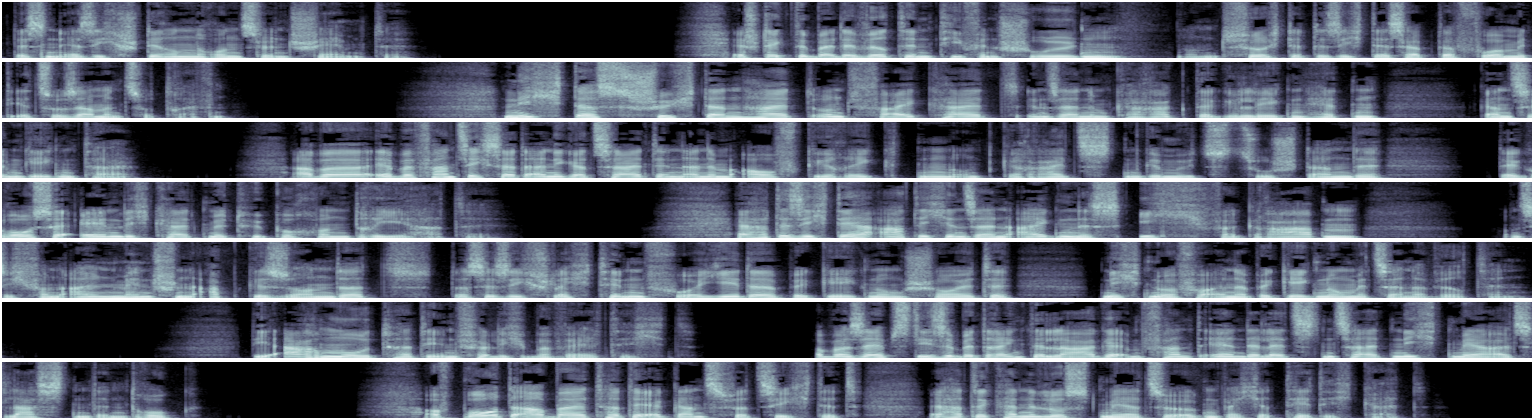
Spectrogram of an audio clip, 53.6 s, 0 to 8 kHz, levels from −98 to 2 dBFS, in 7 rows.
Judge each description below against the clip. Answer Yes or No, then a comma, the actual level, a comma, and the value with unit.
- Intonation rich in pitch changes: Yes, wide, 6.1 semitones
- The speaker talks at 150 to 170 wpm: No, average, 135 wpm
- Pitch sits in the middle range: No, low, 110 Hz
